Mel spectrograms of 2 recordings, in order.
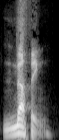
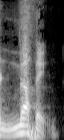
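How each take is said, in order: First: "nothing" repeated firmly with a falling close; repeated emphasis. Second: "nothing" hit hard and louder, falling; emphatic stress. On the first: Repeating himself to insist they are unlike Apu, firm "nothing". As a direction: restate "nothing" with weight. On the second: Talking about South Asians he knows, he hits "nothing" hard. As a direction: punch "nothing" to deny any likeness. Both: Real, not acted. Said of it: "I repeat".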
